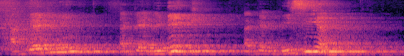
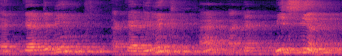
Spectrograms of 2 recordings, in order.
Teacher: it is stress on the second syllable, and here this is stress on the third syllable, and it is on fourth syllable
